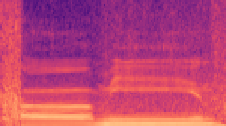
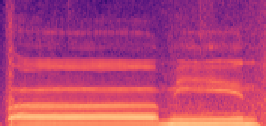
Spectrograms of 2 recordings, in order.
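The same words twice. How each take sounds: First: The first vowel is short and the m single. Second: The first vowel is long and the m single. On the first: "qasar dan takhfif" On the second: "mad dan takhfif"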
